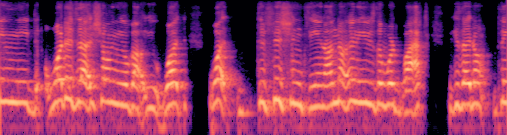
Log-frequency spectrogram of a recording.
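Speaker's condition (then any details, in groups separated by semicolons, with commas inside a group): Cerebral palsy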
